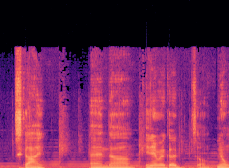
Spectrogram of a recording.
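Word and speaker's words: Skie: The new channel name is going to be Sky. It's pronounced Sky, but spelled S-K-I-E.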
